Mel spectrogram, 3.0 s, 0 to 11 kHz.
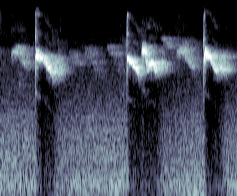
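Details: Oriental white-eye on 3 March 2022, after a good sleep, gives three short, separate high chirps with slurred, slightly descending notes, about a second apart, with a faint thin tone in between.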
